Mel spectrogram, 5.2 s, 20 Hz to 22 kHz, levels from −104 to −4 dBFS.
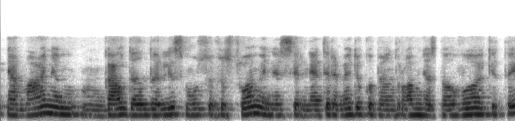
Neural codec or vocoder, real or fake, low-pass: none; real; 7.2 kHz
